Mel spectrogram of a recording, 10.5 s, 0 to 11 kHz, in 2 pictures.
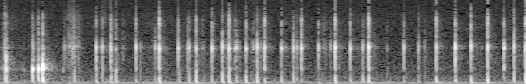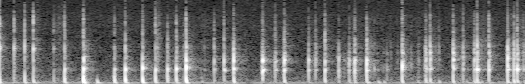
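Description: Short fingernails tap and scratch along an empty, hollow, hand-sized clear plastic bottle and its teal plastic cap. About sixty quick, dry clicks come in an uneven rhythm, each dying away almost at once, with a faint hollow ring near 620 Hz and light scratchy texture between the taps.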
